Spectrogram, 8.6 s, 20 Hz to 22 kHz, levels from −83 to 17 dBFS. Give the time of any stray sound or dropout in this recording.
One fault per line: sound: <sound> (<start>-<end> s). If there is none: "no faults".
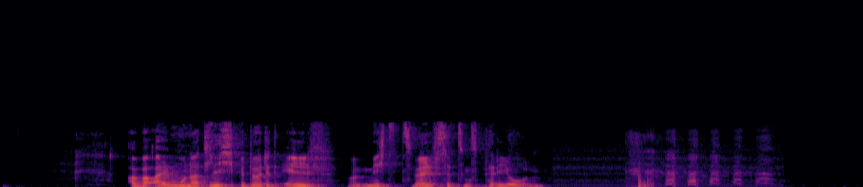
sound: laugh (6.2-7.8 s)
